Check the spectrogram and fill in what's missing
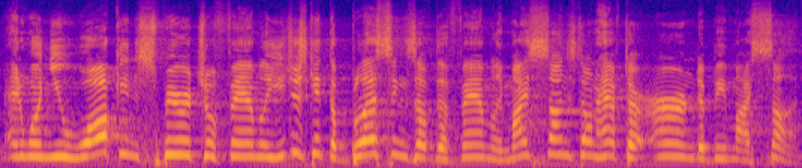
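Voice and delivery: loud, rallying sermon delivery; rally the congregation, driving each phrase home; full-force preaching. Acted. Preacher telling church they are sons and daughters, loud and rousing.

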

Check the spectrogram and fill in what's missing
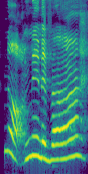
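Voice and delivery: slow, loud, high groan of protest. A narrator's reading. Jonah protests at being sent to Nineveh, groaning. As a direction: groan it out, dragging the words. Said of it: "he groaned".

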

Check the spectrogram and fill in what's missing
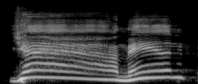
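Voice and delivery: high, soft, drawn-out fake assurance; unconvincing yes. Lying to his roommate about the call, high and evasive. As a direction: stretch it out high and soft, badly faking it.

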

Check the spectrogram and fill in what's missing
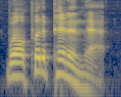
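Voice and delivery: usual speaking voice

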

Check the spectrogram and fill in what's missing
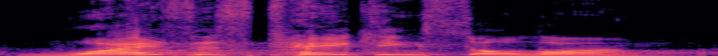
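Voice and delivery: high, loud, slow frantic yell; desperate parent yelling down the phone, slow and loud; retold scream. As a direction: shout it at the dispatcher in panic. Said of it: "I remember screaming at them".

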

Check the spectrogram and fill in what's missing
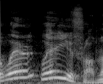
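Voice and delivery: mock local asking where he's from, pitched well up; Sheffield local asking. Actor imitating a Sheffield local who questions his origins, pitched high. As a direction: lightly act a suspicious Sheffield native. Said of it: "if you were from Sheffield".

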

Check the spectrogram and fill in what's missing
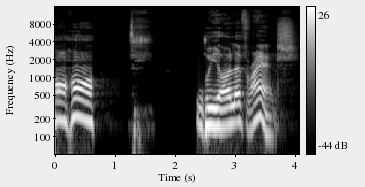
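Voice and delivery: hammed-up French accent, drawn out; mock French. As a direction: put on a slow joke French accent. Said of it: "they're in a French town now".

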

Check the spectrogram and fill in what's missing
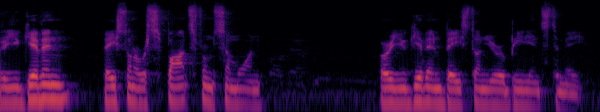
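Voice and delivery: low, hushed, measured question; quiet voice speaking to the heart; God speaking inwardly. Retold or imitated. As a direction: ask softly and gravely, voice dropped. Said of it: "God speaking to my heart".

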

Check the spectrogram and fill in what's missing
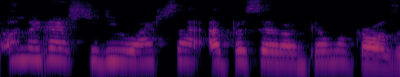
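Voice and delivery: a quick, high burst of mock excitement; excited friend. Voicing an excited friend about TV.

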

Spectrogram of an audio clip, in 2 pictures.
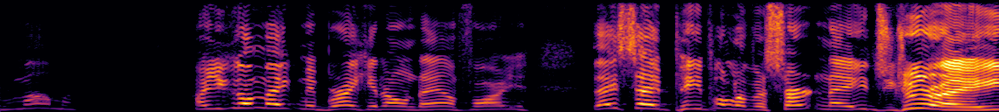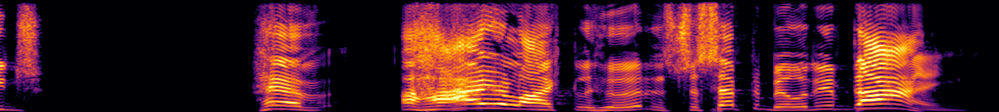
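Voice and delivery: loud, high, mounting exasperation; building to a loud, high finish; exasperated explaining. Acted. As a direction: break it down forcefully for a stubborn parent. Exasperated son spells out the risk.

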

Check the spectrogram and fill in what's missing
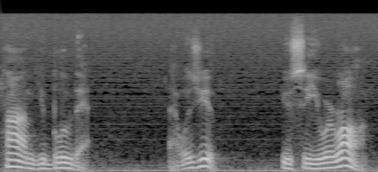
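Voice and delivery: low, soft, measured correction; quiet, rational. Retold or imitated. Wife privately correcting her husband after his outburst, quiet and rational. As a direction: calmly correct him under your breath. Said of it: "in a quiet, rational manner".

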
